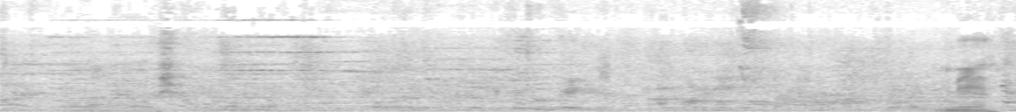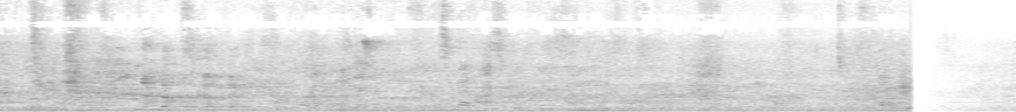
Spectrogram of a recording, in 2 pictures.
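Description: Men and women chatter nearby in a room with an echo.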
